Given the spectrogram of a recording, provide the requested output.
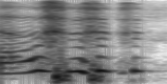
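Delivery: high-pitched sob; acted crying; sobbing. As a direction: dissolve into tears. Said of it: "ಅಳ್ಬೇಡ".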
